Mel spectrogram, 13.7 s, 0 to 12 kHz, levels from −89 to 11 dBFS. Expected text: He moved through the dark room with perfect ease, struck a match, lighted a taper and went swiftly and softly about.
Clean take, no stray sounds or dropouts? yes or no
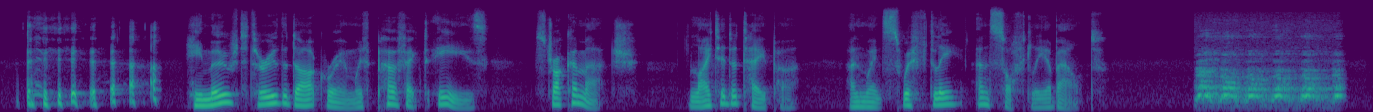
no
